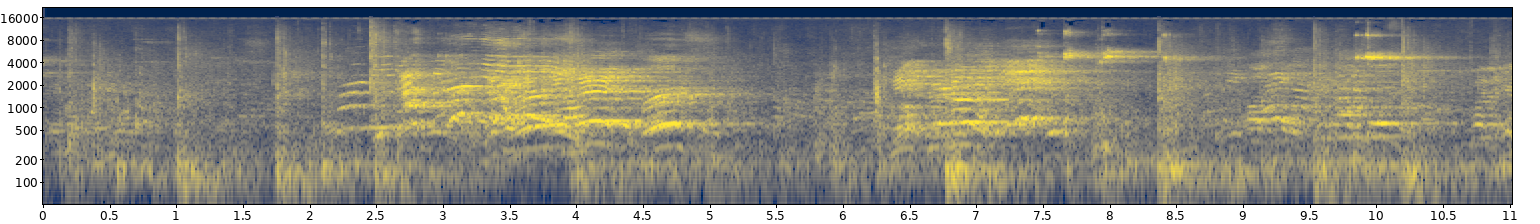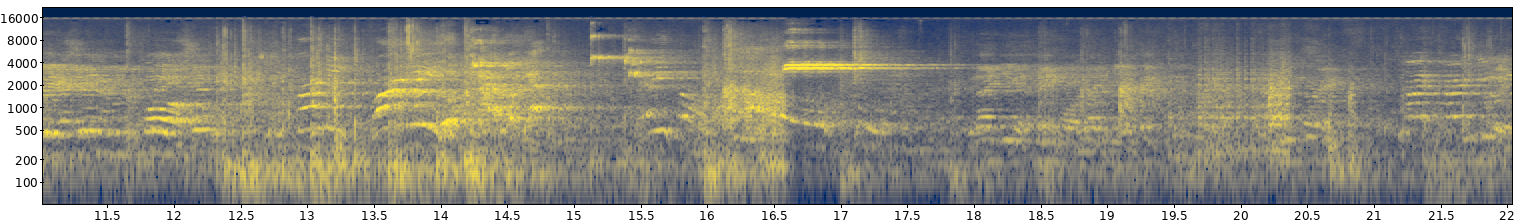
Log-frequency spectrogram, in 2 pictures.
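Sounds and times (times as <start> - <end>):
shouts and chatter: 2.2 - 5.4, 6.2 - 7.9, 12.9 - 17.7
whistle blast: 16.6 - 17.6.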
